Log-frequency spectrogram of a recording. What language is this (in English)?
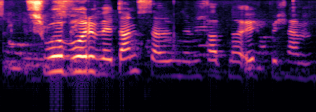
Icelandic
